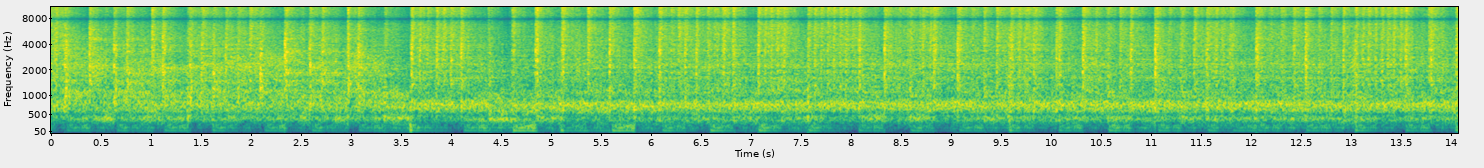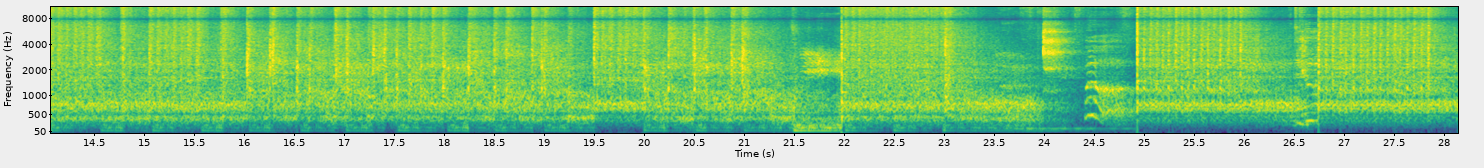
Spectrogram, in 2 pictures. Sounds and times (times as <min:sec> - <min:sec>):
Snare drum: 0:00.0 - 0:28.1
Speech: 0:21.5 - 0:22.0, 0:23.5 - 0:24.9, 0:26.5 - 0:26.8.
